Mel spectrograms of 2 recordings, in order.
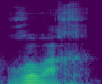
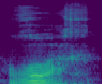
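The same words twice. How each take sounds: First: It ends in a guttural ch sound. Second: It ends in a guttural ch sound.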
